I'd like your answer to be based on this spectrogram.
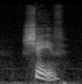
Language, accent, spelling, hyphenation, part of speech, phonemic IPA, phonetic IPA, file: English, US, shave, shave, verb / noun, /ˈʃeɪ̯v/, [ˈʃeɪ̯v], En-us-shave.ogg
- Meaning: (verb) 1. To make (the head, skin etc.) bald or (the hair) shorter by using a tool such as a razor or electric clippers to cut the hair close to the skin 2. To cut anything in this fashion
